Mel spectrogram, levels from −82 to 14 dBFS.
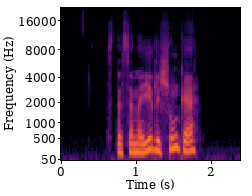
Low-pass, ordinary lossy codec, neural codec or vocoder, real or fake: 19.8 kHz; Opus, 24 kbps; vocoder, 44.1 kHz, 128 mel bands, Pupu-Vocoder; fake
